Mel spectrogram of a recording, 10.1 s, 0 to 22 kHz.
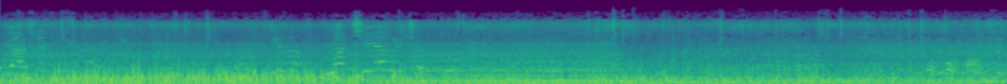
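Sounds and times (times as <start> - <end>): faint passenger voices: 0.0 - 5.6, 6.2 - 10.0
road train rumbling: 0.0 - 10.0.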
